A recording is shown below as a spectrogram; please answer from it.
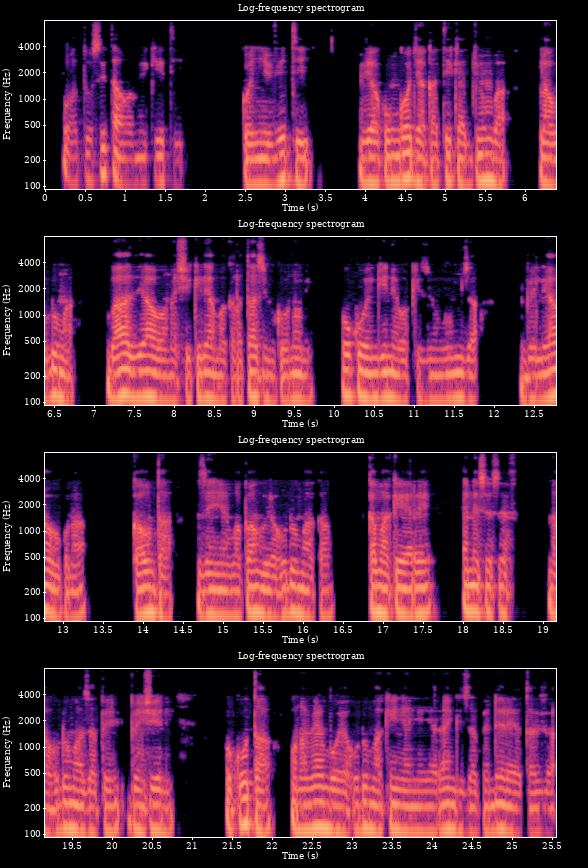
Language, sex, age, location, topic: Swahili, male, 25-35, Wajir, government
